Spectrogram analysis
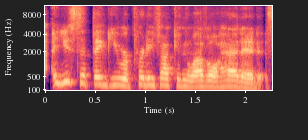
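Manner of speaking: ordinary talk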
